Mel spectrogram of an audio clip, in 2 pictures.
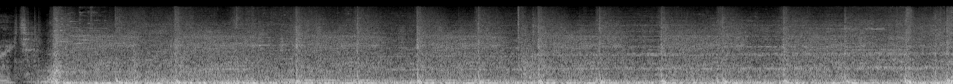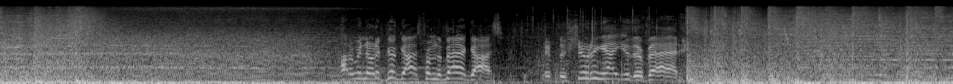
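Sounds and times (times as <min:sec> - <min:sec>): trailer music with low rumble: 0:00.0 - 0:15.0, 0:16.4 - 0:19.0.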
